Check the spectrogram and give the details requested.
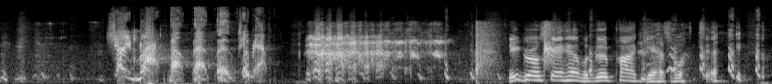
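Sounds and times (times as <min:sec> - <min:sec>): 
laughter: 0:00.0 - 0:01.0, 0:03.0 - 0:07.7
speech: 0:01.1 - 0:04.2, 0:05.1 - 0:07.6
dog barking: 0:01.4 - 0:02.6.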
